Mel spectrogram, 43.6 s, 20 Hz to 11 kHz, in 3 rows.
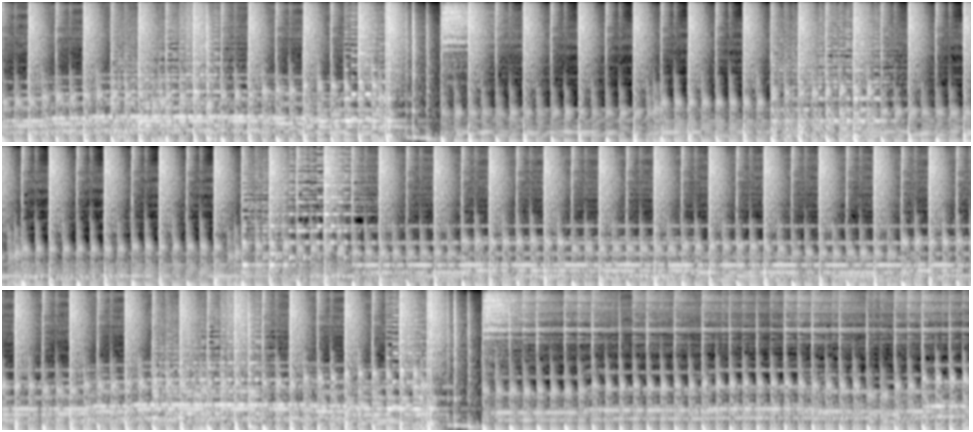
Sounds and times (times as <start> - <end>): Music: 0.0 - 43.5.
